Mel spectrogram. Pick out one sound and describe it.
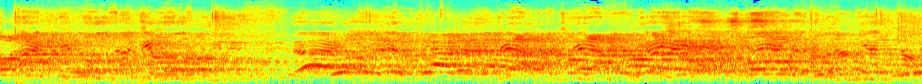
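A crowd of spectators chatters and calls out in an echoing hall.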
